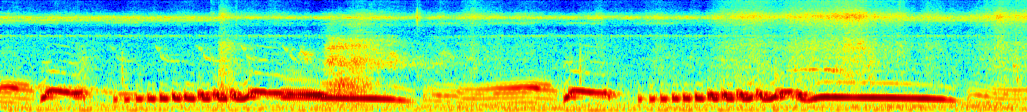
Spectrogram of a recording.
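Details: Spotted dove lure song to draw other doves into answering: a short rising note, a buzzy pulsed trill, then a long falling drawn coo, repeated twice, with faint high hiss behind.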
